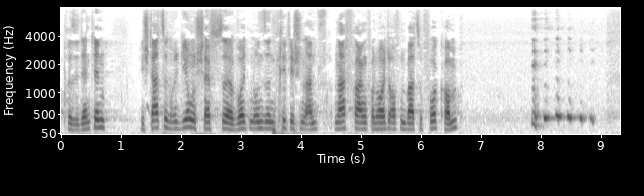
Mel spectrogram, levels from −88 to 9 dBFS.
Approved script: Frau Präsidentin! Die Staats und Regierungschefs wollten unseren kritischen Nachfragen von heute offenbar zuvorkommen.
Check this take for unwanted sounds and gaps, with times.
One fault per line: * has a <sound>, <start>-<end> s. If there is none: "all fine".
* has a laugh, 7.8-8.9 s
